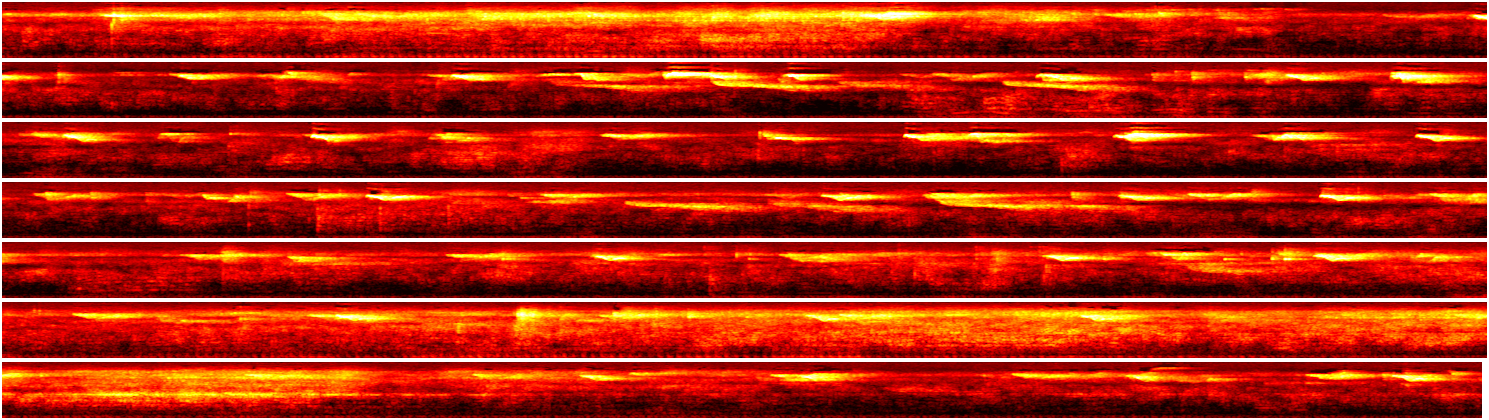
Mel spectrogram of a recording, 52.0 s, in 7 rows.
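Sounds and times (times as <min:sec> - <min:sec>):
bird chirping: 0:18.0 - 0:51.9.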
